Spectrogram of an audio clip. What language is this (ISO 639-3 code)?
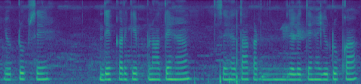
hin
